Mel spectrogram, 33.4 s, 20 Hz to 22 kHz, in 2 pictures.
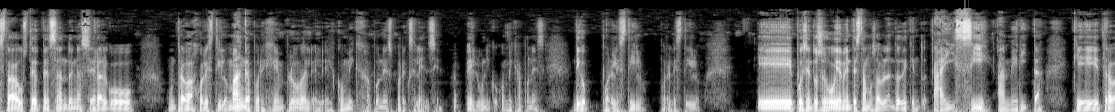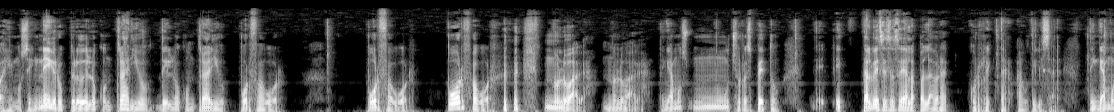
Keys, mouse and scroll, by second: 2.4-7.5 drag, 8.1 middle click, 10.0-11.9 drag, 12.3-14.1 drag, 14.4 click, 15.3-16.3 middle drag, 17.2-19.5 ctrl+drag, 20.2 click, 22.2 shift+click, 25.7-28.4 drag, 29.2-30.4 shift+drag, 32.3 shift+click.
